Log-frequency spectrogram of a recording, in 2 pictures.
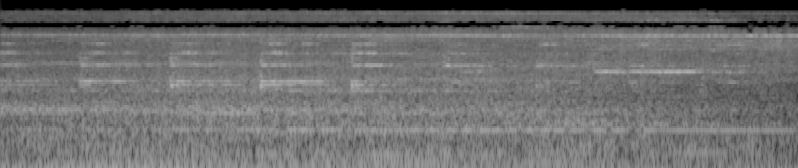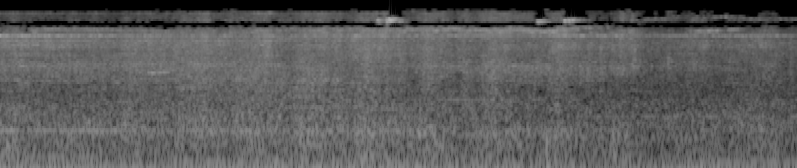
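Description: Train wheels clatter and squeal on the rails as the cars roll past.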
